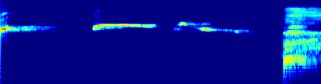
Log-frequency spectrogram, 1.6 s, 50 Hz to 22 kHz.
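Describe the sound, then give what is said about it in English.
A person whistles an imitation of an olive-sided flycatcher's song, which says "drink 3 beer": three clear, high notes, the last sliding downward, then cut off by a sudden noisy burst. “Or the olive-sided flycatcher is a favorite of mine. It'll say, drink 3 beer.”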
